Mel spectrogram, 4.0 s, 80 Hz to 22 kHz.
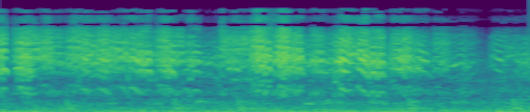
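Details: A flock of little corellas, recorded 24 January, screeching harshly and continuously in many raspy overlapping shrieks over a steady low traffic-like rumble.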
